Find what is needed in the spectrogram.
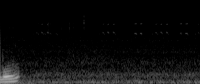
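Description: A man's word ends just at the start, then faint, high-pitched insect chirping repeats through the pause over a low background hiss.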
